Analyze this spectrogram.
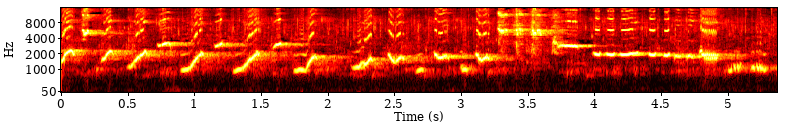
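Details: White-rumped shama tutor song: a brisk run of upward-swept whistled notes repeated several times a second, mixed with chirps and higher twitters, ending in a held whistle followed by short slurred phrases.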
